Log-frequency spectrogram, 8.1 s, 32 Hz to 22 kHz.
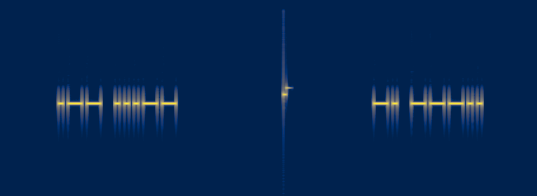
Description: Morse code, heard as a keyed tone, about 17 wpm, 700 Hz. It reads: W3 N8
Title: Single-Letter Single-Number 17wpm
